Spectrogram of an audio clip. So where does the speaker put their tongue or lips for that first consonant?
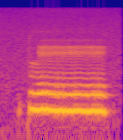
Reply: lips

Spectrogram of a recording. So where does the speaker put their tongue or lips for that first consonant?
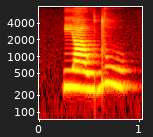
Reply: palate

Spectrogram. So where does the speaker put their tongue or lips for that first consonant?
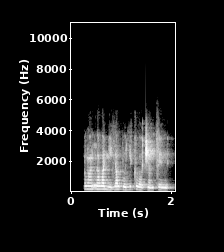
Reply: tongue tip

